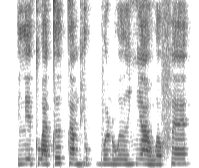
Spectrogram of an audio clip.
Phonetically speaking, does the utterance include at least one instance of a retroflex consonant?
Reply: yes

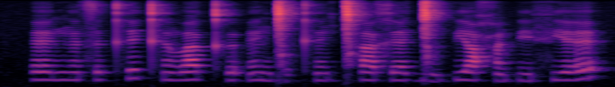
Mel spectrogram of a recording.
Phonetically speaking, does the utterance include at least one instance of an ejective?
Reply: no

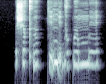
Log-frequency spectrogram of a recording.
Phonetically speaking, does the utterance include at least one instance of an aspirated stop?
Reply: no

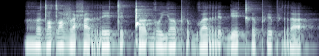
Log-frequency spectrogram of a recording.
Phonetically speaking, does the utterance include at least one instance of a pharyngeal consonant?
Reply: yes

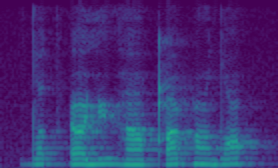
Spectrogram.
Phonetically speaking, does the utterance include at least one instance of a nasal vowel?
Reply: yes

